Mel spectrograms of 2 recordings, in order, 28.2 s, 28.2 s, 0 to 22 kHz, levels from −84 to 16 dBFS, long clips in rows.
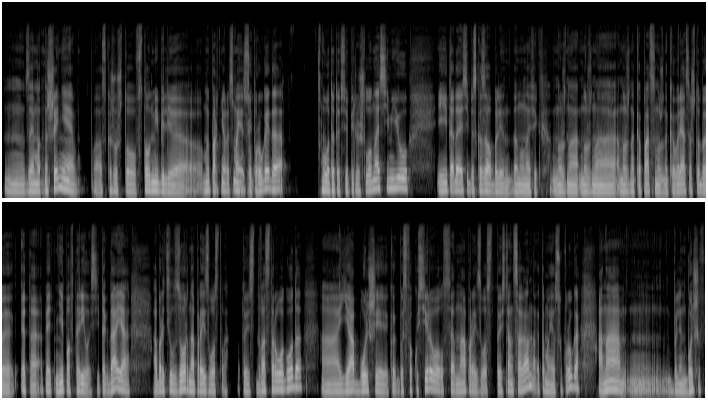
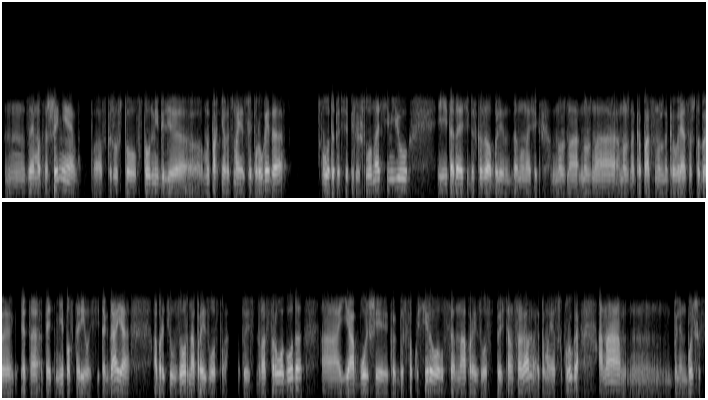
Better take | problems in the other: first | phone-call audio; poor line

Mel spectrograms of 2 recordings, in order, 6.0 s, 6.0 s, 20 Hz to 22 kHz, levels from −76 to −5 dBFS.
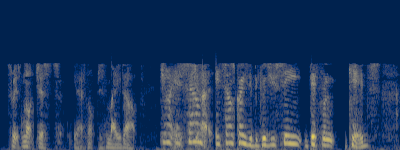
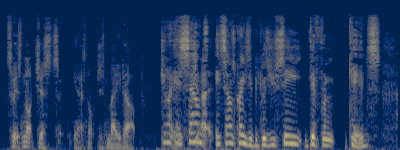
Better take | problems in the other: second | garbled, watery; badly; nothing above 4 kHz; slightly in the second

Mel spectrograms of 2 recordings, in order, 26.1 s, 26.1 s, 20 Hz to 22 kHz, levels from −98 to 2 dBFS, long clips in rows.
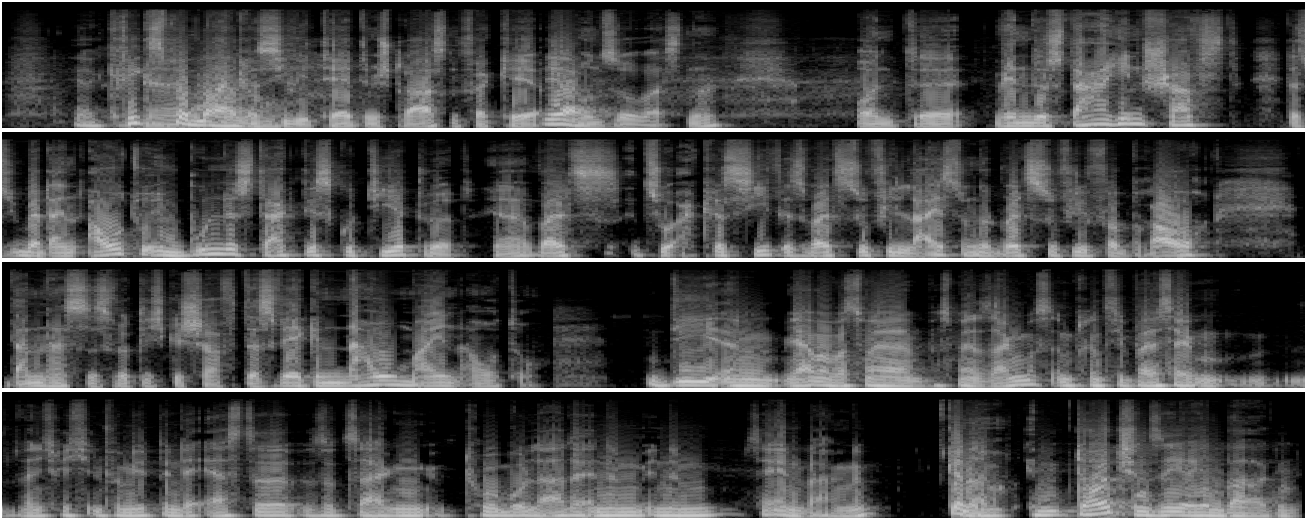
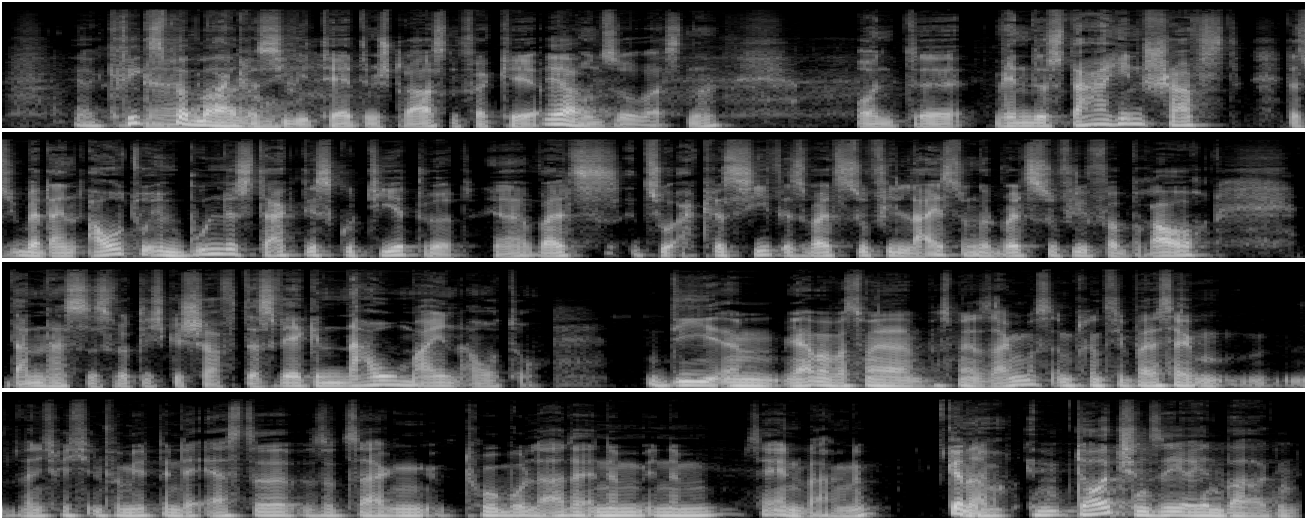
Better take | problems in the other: second | distortion; slight; 4% of the sound clipped

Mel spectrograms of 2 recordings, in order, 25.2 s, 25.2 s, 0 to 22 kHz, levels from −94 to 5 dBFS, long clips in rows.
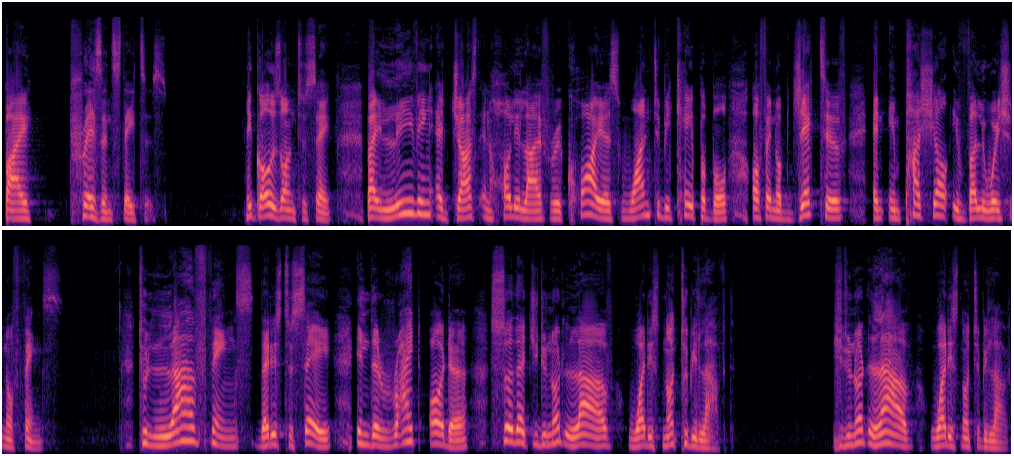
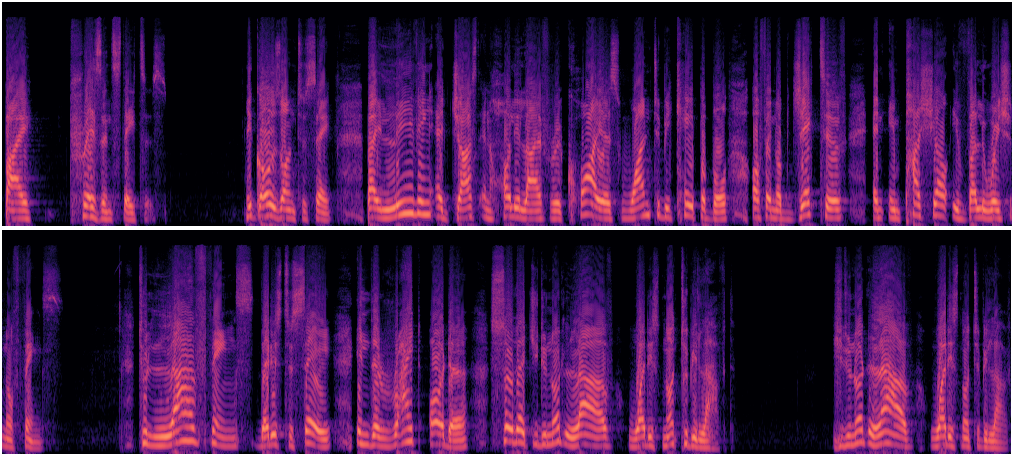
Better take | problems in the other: first | distortion; slight; 5% of the sound clipped

